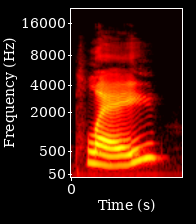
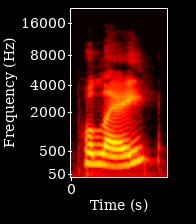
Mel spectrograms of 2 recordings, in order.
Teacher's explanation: Or in the word play, we might hear something like pulley, adding a vowel in between. · Shown in: second take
